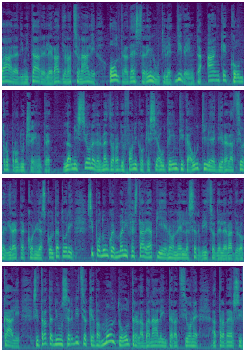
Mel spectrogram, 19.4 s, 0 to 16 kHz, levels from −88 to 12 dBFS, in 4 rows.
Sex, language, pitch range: male, Italian, 110-155 Hz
